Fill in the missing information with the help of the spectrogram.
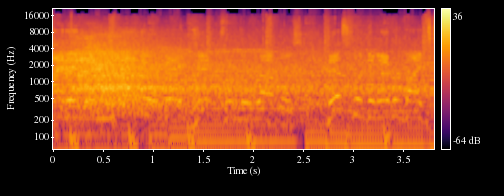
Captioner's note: crowd cheering covers voice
